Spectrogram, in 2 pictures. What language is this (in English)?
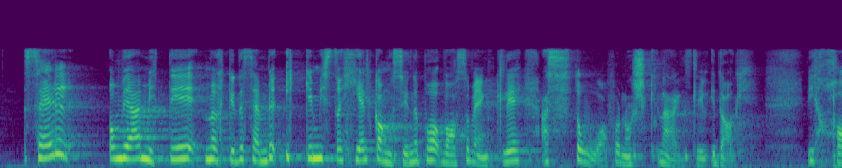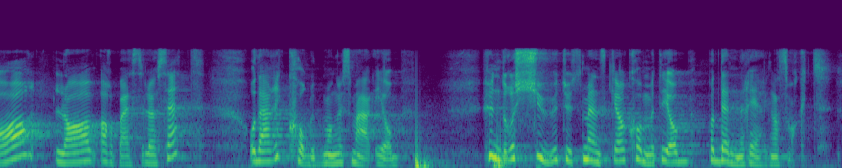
Norwegian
